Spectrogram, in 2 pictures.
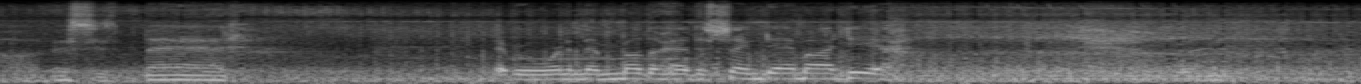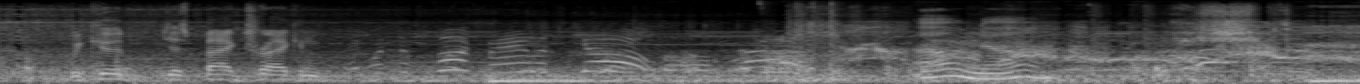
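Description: Men speak tensely.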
